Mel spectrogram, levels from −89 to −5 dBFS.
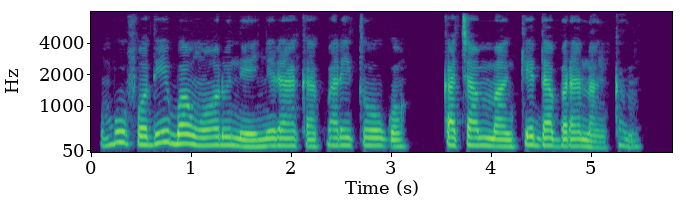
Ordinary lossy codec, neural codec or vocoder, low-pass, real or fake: none; none; none; real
